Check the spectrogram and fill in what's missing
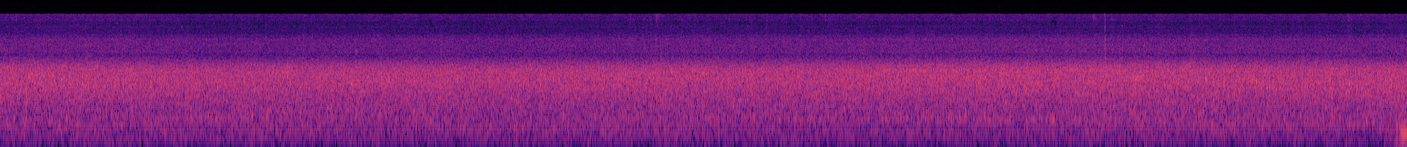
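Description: A clean river flows steadily, giving a continuous, even rush of water close by with no talk over it.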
